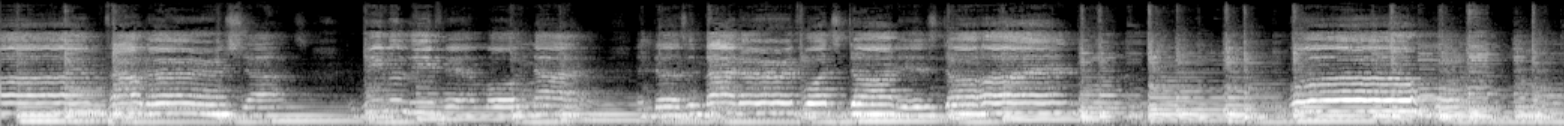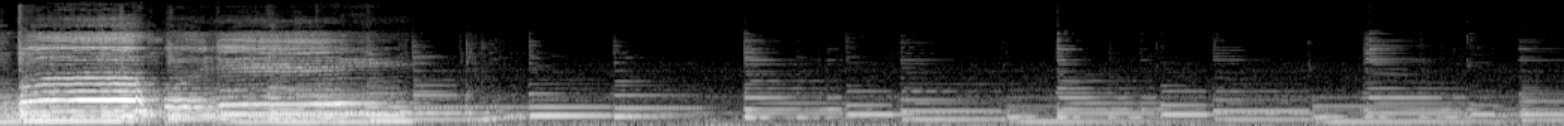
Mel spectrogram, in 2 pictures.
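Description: A woman singing a song over plucked guitar in a live performance. About twenty seconds in the voice stops and the guitar carries on alone, more quietly.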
